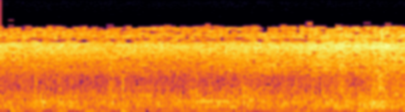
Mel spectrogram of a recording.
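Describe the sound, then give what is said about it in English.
Continuous rumble of a train at a station: a dense, steady roar with no distinct clacks or squeals standing out, moderately loud and even throughout, with no voices. “Perhaps we ought to get on the train.”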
